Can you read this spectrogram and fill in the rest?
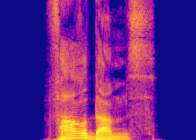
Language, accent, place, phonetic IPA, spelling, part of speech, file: German, Germany, Berlin, [ˈfaːɐ̯ˌdams], Fahrdamms, noun, De-Fahrdamms.ogg
- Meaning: genitive singular of Fahrdamm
